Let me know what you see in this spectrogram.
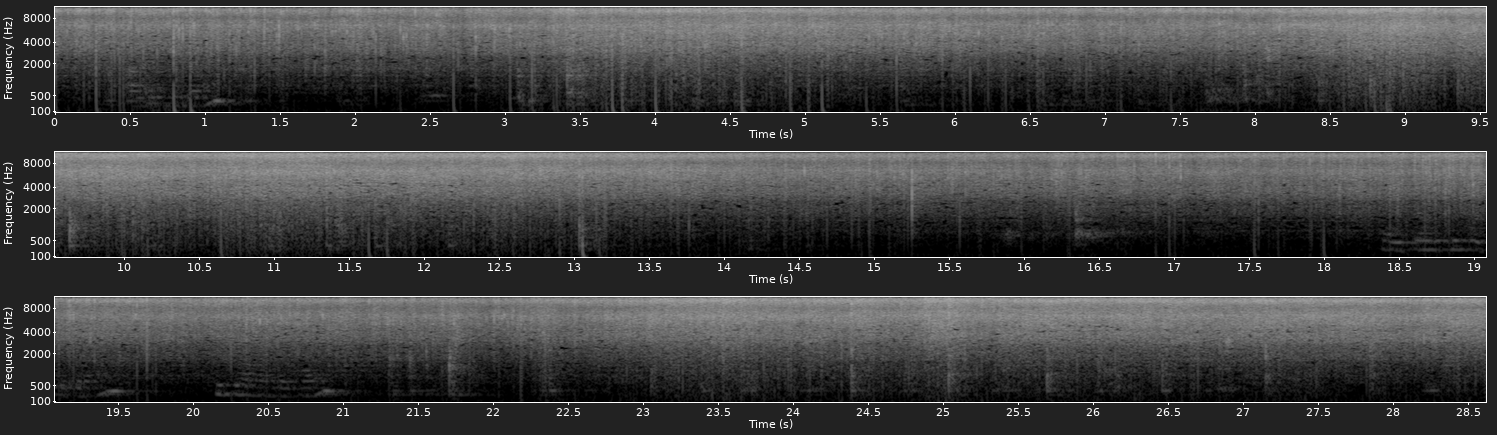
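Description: Sliced onions and capsicum sizzling steadily in hot oil in a metal kadai, with the clicks and scrapes of a slotted metal spoon stirring them against the pan.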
